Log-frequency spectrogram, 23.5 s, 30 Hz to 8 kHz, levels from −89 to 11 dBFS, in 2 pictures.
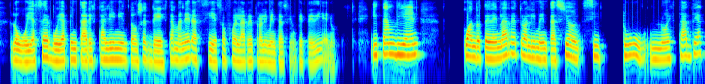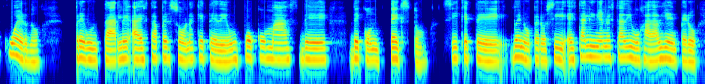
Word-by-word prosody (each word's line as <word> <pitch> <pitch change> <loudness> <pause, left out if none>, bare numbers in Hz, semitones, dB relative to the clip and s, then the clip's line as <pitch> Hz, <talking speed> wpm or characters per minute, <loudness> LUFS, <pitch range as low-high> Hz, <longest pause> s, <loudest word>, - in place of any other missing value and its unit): lo 150 -2 +2
voy 135 0 +3
a - - +1
hacer. 170 +5 +2
Voy 145 -2 +4
a 145 - +2
pintar 150 -2 +2
esta 150 +1 -2
línea 160 0 +3
entonces, 150 0 -3
de 135 -1 +2
esta 130 +5 -4
manera", 155 +2 0
si 160 -1 -4
eso 135 +3 -5
fue 150 0 -3
la 135 -1 0
retroalimentación 130 -4 -5
que 130 - -6
te 115 -2 -6
dieron. 145 +5 -7 0.6
Y 210 - 0
también, 215 -1 +3 0.7
cuando 185 -4 +4
te 170 -2 +6
den 165 +1 +4
la 195 +2 +5
retroalimentación, 175 -5 +1
si 185 +1 -5 0.2
tú 205 -5 0
no 160 0 0
estás 165 +4 -2
de 230 - -1
acuerdo, 175 - -1 0.5
preguntarle 155 -1 +2
a 160 -1 +4
esta 170 +2 -4
persona, 165 -3 -1
que 175 +2 -2
te 155 -4 -1
dé 135 0 +1
un 150 +2 -2
poco 175 0 +1
más 160 -1 -2
de 155 0 +2 0.3
de 170 -1 +3
contexto. 150 -4 -1 0.2
Sí, 170 +1 -5
que 170 0 0
te: 145 -4 -1
"Bueno, 175 -4 +1
pero 150 -2 -1
si 150 +1 -1
esta 160 +3 -1
línea, 185 -1 +1
no 180 - 0
está 180 0 -2
dibujada 155 -4 0
bien, 165 -3 +1
pero 140 -3 0
160 Hz, 155 wpm, -19 LUFS, 145-175 Hz, 0.7 s, te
